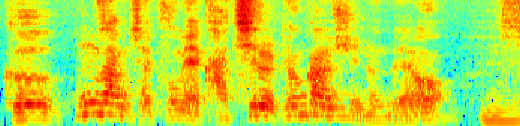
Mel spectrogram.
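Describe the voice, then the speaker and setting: Delivered at a fairly slow pace, the speech has very wide pitch swings over noticeable background noise. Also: man. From Geumsan, South Chungcheong, Korea. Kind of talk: interview. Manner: hesitant with fillers.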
